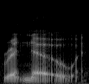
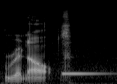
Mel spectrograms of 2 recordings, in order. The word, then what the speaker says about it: Renault: It is pronounced Renault, not Renault.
